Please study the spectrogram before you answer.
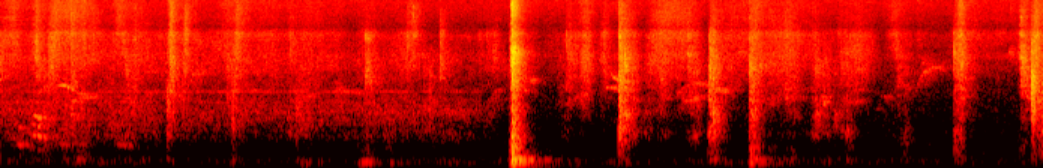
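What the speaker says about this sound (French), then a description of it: "Attendez, je vais pousser la porte" A room door is pushed shut with a single sharp thud mid-clip, followed by a few lighter knocks and bumps in an indoor space.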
